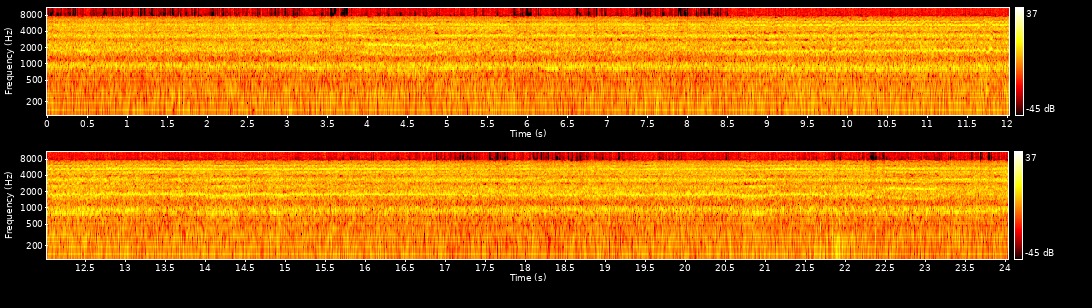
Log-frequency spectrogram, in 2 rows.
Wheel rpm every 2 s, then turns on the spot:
230, 230, 220, 230, 220, 210, 220, 230, 230, 230, 230, 220.
none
